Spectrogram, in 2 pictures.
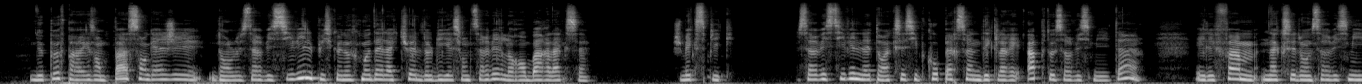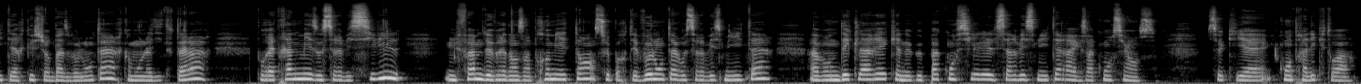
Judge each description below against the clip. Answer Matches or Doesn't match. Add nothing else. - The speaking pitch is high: Matches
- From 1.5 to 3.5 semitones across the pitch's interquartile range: Matches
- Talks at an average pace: Matches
